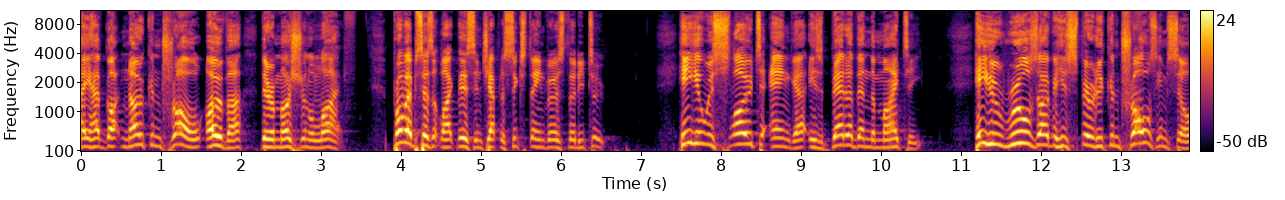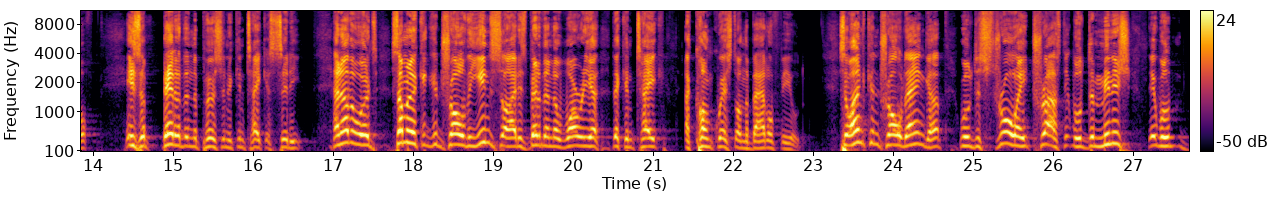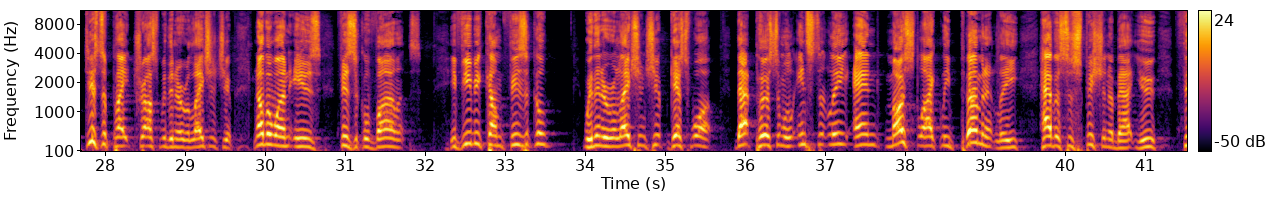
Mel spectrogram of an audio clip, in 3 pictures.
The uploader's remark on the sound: The live stream of Destiny Church Atherton.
